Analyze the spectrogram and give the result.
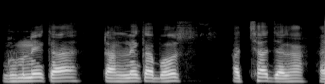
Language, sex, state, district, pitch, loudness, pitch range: Hindi, male, Bihar, Jahanabad, 150 Hz, -15 LUFS, 145-160 Hz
